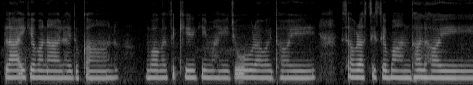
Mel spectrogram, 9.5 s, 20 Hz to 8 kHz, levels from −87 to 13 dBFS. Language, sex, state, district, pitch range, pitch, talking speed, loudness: Bajjika, female, Bihar, Vaishali, 195-205 Hz, 200 Hz, 110 wpm, -33 LUFS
